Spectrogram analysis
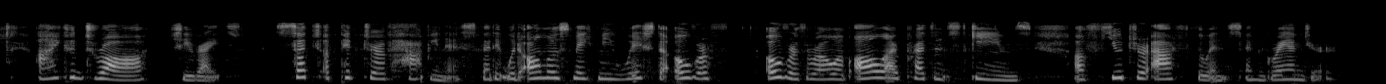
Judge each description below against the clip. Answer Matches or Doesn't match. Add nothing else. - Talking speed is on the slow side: Matches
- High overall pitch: Matches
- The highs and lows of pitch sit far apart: Doesn't match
